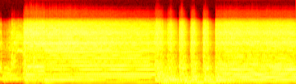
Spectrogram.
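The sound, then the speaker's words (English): A heavily distorted electric guitar played through a modified MXR Distortion Plus pedal rings out with thick, sustained chords, broken midway by a quick burst of choppy rhythmic strums before the saturated sustain returns, loud with no talking. “He had a modified, as I understand it, Distortion Plus MXR pedal. Okay. And that's what you hear here.”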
